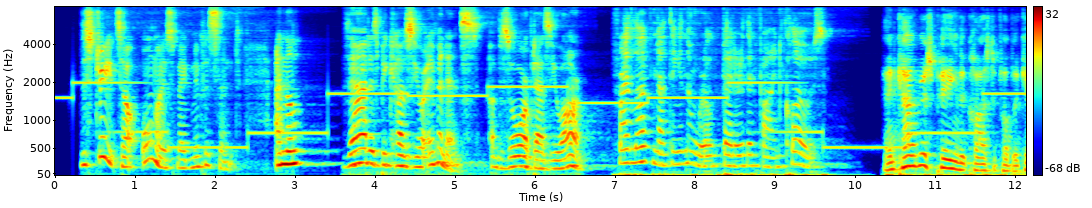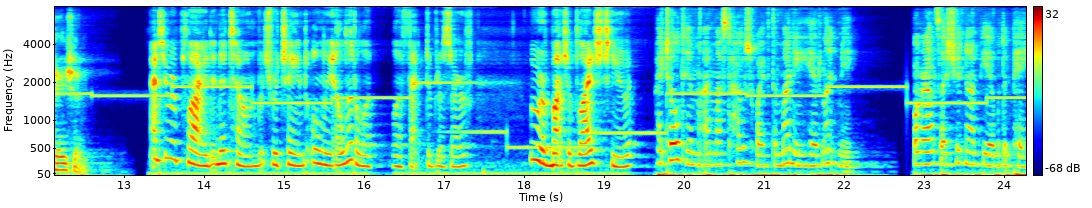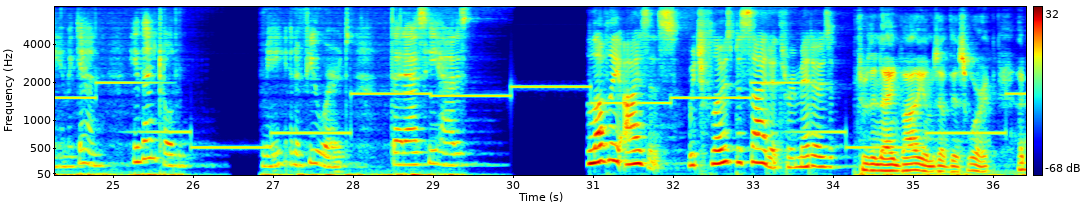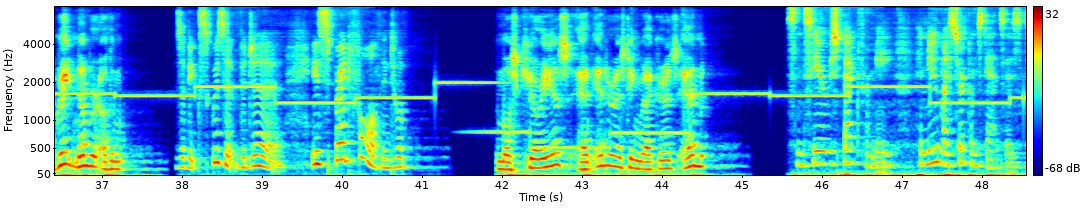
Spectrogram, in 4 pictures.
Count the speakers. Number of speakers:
five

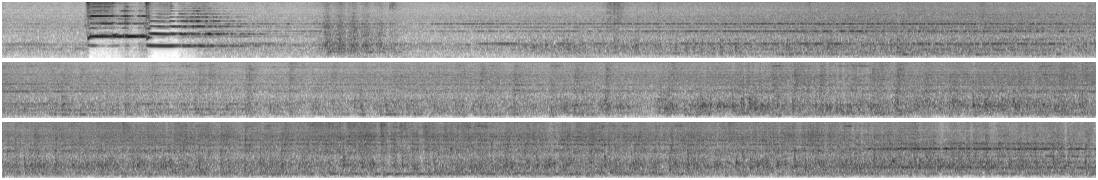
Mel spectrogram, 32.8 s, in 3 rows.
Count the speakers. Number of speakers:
zero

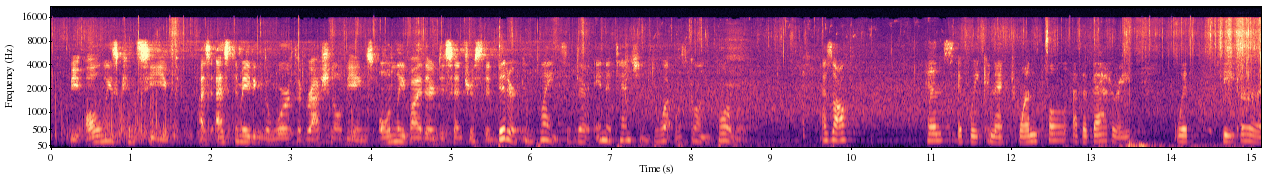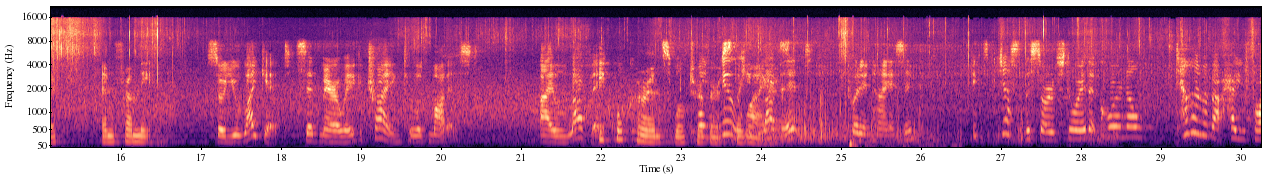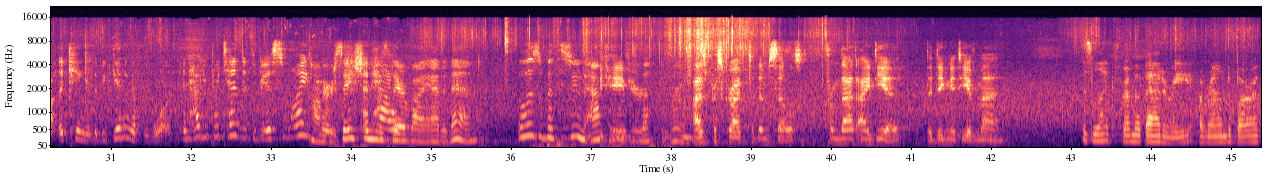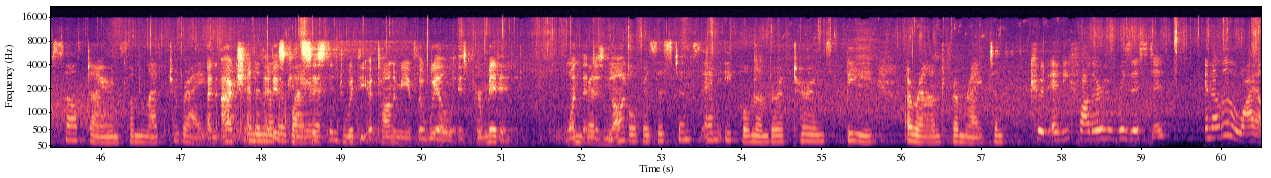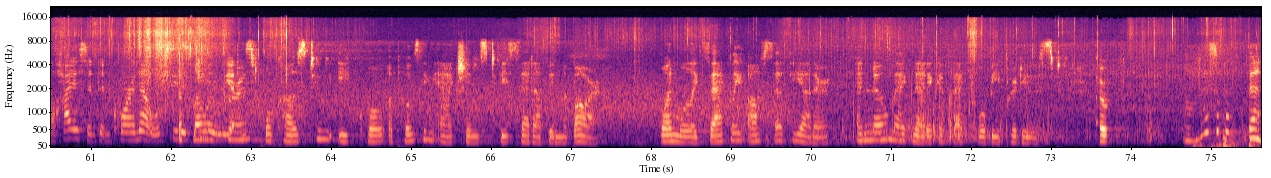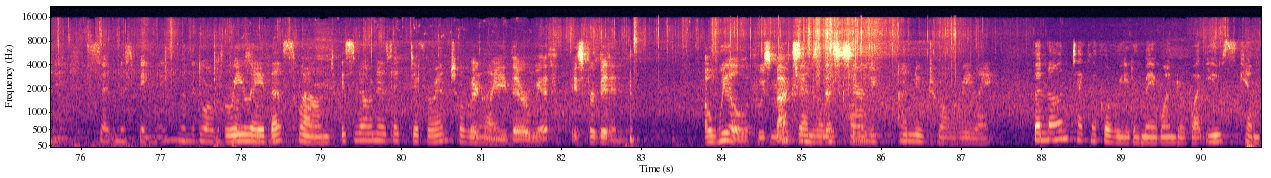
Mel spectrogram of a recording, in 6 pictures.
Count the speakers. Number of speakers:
four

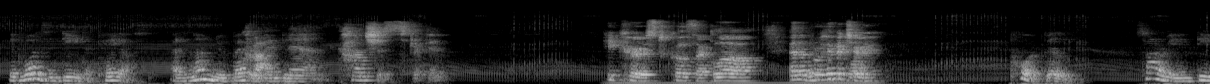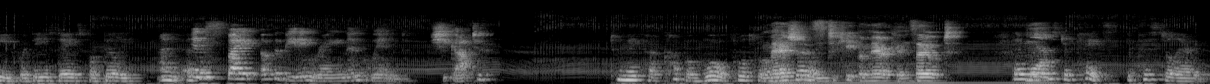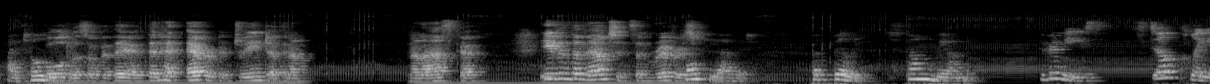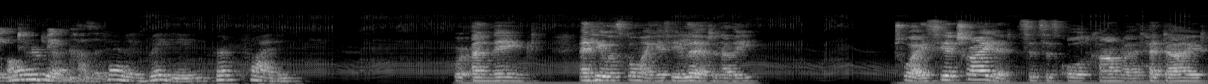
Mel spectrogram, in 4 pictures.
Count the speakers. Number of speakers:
three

